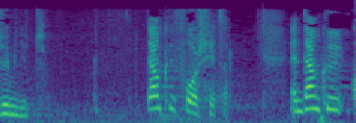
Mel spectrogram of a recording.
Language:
Dutch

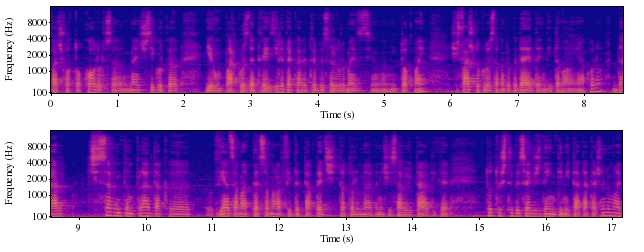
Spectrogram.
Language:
Romanian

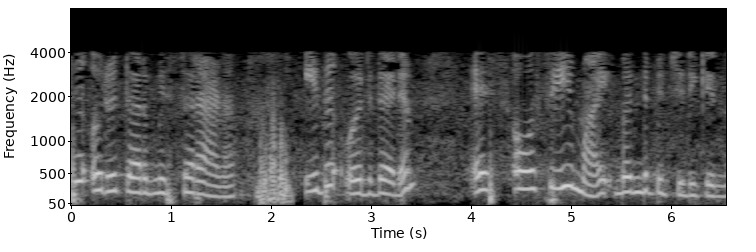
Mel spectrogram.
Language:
Malayalam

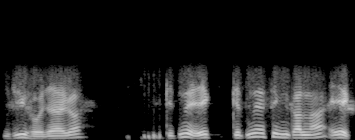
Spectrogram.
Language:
Urdu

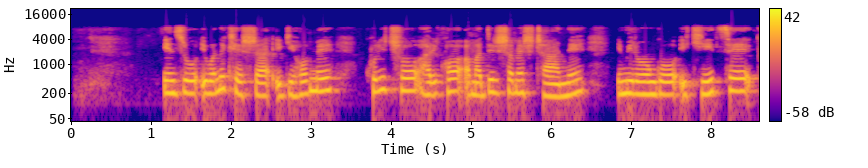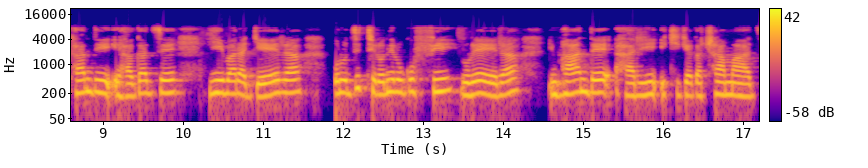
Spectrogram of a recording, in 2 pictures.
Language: Rundi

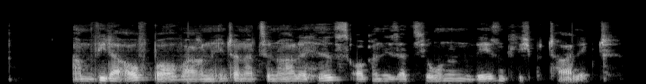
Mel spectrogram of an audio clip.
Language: German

